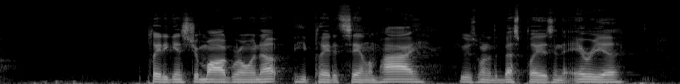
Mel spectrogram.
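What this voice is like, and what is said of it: Boston accent. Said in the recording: “he noticed my accent and asked me where I was from, and I said, Boston.”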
